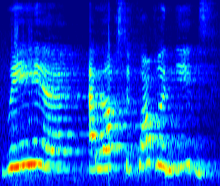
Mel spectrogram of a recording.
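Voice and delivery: high, lilting mock customer-service voice; Montreal franglais speaker. Imitating Montrealers who mix French and English, playful franglais. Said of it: "genre ils te parlent en franglais".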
